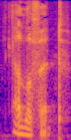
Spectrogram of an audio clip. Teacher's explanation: In that second syllable, we would expect it to say E-L-E fant, but we don't say that. We schwa it and we say elephant.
